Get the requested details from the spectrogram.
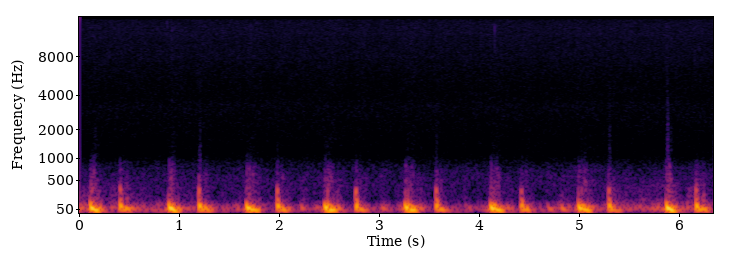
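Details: Full heart auscultation of a male, recorded either sitting at a desk or lying in bed: regular paired lub-dub at about 75 a minute with no extra sounds; normal heart sounds.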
